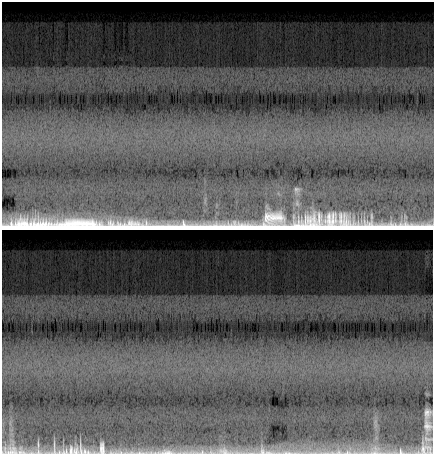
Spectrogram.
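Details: Low gurgling rumbles and squeaky, bubbling gurgles between quiet stretches: normal stomach growling (borborygmi) from gas and fluid moving through the gut.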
